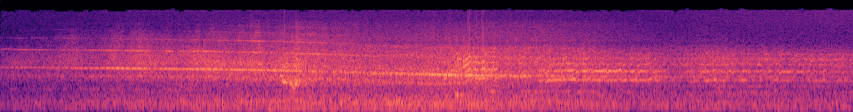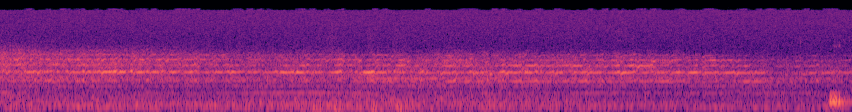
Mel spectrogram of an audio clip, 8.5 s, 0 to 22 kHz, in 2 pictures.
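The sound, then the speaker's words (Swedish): A steady, droning airplane engine roar fills an aircraft cabin during a flight on 17 September 2010, with a constant low rumble and faint whining tones layered on top, continuous throughout with no voices. “Le vendredi 17 september 2010 Euh, je suis dans l'avion.”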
